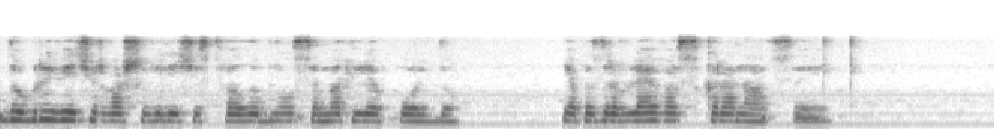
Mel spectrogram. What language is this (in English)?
Russian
